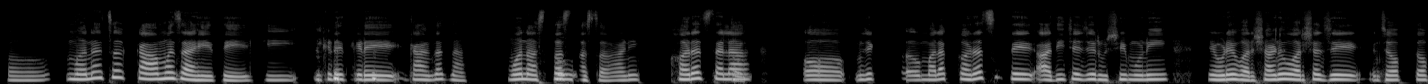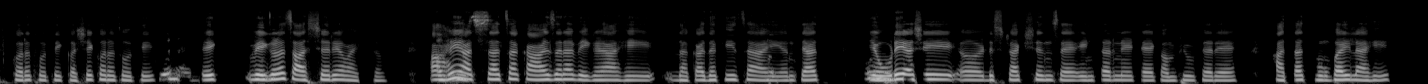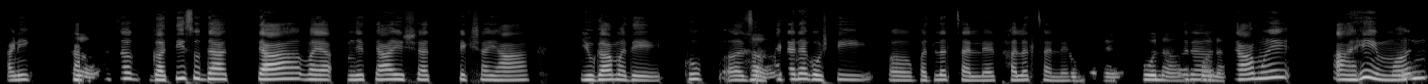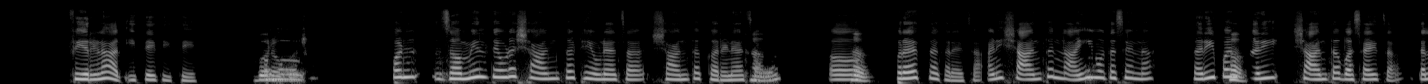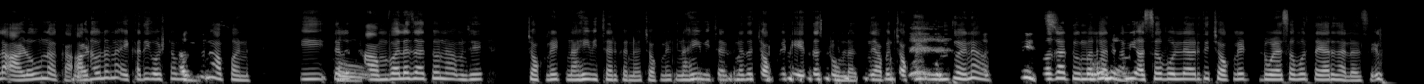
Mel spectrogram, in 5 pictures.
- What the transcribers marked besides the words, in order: chuckle; other background noise; static; tapping; in English: "डिस्ट्रॅक्शन्स"; distorted speech; unintelligible speech; giggle; chuckle
- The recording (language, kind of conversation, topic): Marathi, podcast, फक्त पाच मिनिटांत ध्यान कसे कराल?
